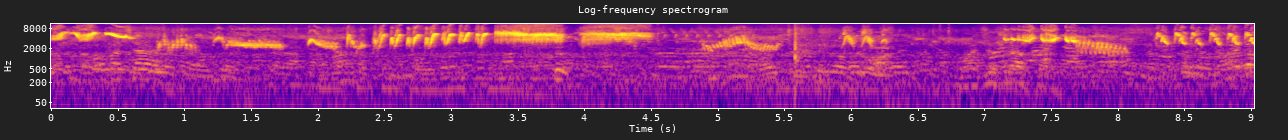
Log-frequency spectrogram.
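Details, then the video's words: Iranian lark of the Mashhadi type singing: loud high whistled phrases, rapid repeated trills and sliding notes in bursts, with a low murmur of music and voices underneath. "Jal Birds Iranians Lark Sounds | صدای طرقه، مشهدي مست"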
